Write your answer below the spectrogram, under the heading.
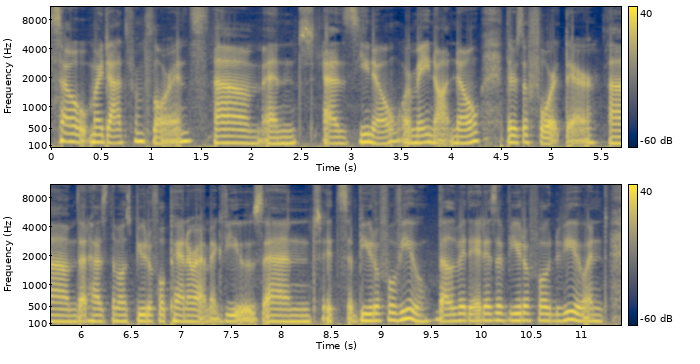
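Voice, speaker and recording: Someone with an American accent talks at a moderate pace with hardly any pauses, fairly even intonation and very even loudness. Noticeable background noise runs under the voice. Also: woman, very deep, low pitch for a woman. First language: Italian. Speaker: shoe company executive. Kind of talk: interview. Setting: studio. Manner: hesitant, many fillers.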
